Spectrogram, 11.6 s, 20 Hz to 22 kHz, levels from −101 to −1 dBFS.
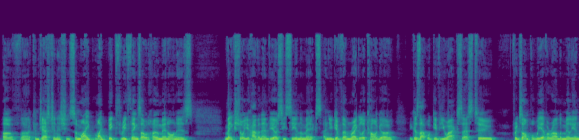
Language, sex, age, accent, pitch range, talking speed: English, male, 40-59, British, 115-135 Hz, 235 wpm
